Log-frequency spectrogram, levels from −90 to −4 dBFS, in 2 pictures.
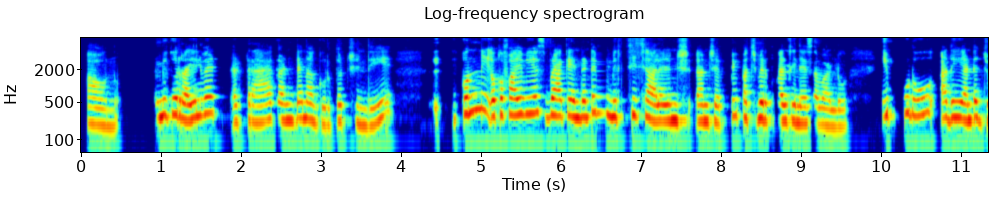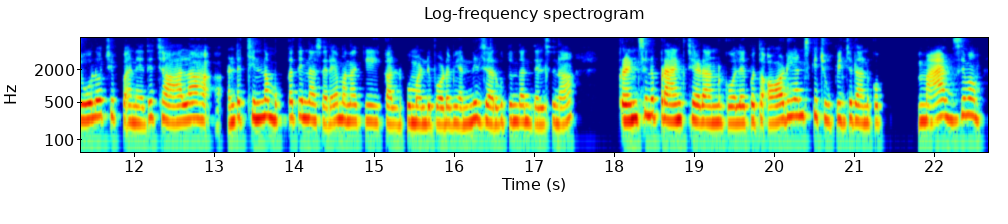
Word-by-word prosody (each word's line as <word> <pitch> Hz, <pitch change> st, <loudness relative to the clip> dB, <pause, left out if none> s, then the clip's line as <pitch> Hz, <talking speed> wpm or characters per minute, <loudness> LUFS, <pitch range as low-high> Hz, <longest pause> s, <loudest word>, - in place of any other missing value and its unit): అవును. 185 Hz, -2 st, -6 dB, 0.6 s
మీకు 285 Hz, +2 st, +1 dB
రైల్వే 270 Hz, +7 st, +3 dB, 0.3 s
ఆహ్, 215 Hz, -, -6 dB
ట్రాకంటే 230 Hz, +2 st, -3 dB
నాకు 230 Hz, -3 st, -3 dB
గుర్తొచ్చింది. 195 Hz, -1 st, -6 dB, 1.1 s
కొన్ని 355 Hz, +4 st, +4 dB
ఒక 295 Hz, +2 st, +2 dB
5 295 Hz, 0 st, +3 dB
ఇయర్స్ 320 Hz, -2 st, -1 dB
బ్యాక్ 280 Hz, -1 st, +2 dB
ఏంటంటే 260 Hz, +4 st, +3 dB, 0.2 s
మిర్చి 265 Hz, +2 st, -2 dB
ఛాలెంజ్ 225 Hz, -2 st, +3 dB, 0.2 s
అని 220 Hz, 0 st, +2 dB
చెప్పి 215 Hz, +5 st, -5 dB
పచ్చిమిరపకాయలు 240 Hz, -2 st, +1 dB
తినేసేవాళ్ళు. 200 Hz, -4 st, -2 dB, 0.6 s
ఇప్పుడు 290 Hz, +1 st, -4 dB, 0.3 s
అది 255 Hz, 0 st, +1 dB
అంటే 230 Hz, +3 st, +3 dB
'జోలోచిప్' 265 Hz, +2 st, +3 dB
అనేది 210 Hz, +3 st, -2 dB
చాలా 220 Hz, +1 st, +2 dB, 0.4 s
అంటే 225 Hz, +4 st, +2 dB
చిన్న 255 Hz, 0 st, +5 dB
ముక్క 230 Hz, +2 st, -4 dB
తిన్నా 250 Hz, -3 st, +2 dB
సరే 205 Hz, +1 st, -2 dB
మనకి 225 Hz, 0 st, -2 dB, 0.2 s
కలుపు 195 Hz, +1 st, -2 dB
మండిపోవడం 200 Hz, -1 st, -1 dB
ఇయన్నీ 205 Hz, +5 st, +1 dB
జరుగుతుందని 220 Hz, +1 st, -1 dB
తెలిసినా, 195 Hz, +1 st, -3 dB, 0.7 s
ఫ్రెండ్స్‌ని 250 Hz, +5 st, +5 dB
ప్రాంక్ 235 Hz, 0 st, +4 dB
చేయడానికో 210 Hz, -2 st, +2 dB
లేకపోతే 220 Hz, +2 st, 0 dB, 0.2 s
ఆడియన్స్‌కి 275 Hz, +3 st, 0 dB
చూపించడానికో 220 Hz, -2 st, -2 dB, 0.6 s
మాక్సిమం 265 Hz, +4 st, 0 dB
230 Hz, 115 wpm, -23 LUFS, 210-260 Hz, 1.1 s, చిన్న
